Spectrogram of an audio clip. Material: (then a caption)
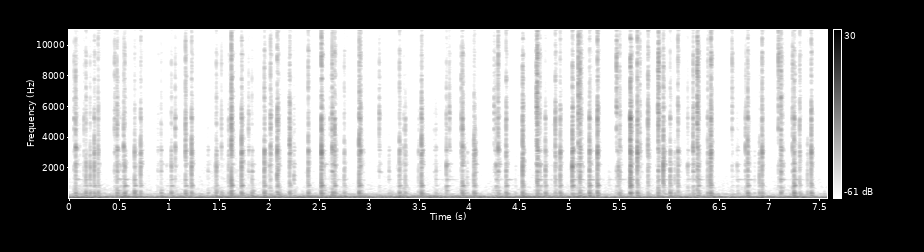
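Metal. Long acrylic nails tap and scratch a round embossed metal lid studded with small metal beads, resting on a full candle jar. Rapid, bright clicky taps and scratchy patter sound over a steady low hum, each tick dying away almost instantly.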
